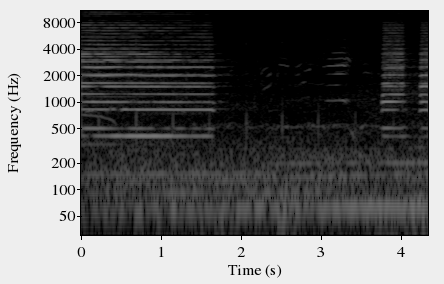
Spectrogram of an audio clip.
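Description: Car horn held in one long steady blast for about a second and a half. Near the end a run of short honks begins, about three a second.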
